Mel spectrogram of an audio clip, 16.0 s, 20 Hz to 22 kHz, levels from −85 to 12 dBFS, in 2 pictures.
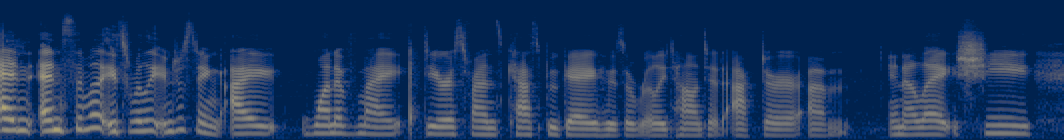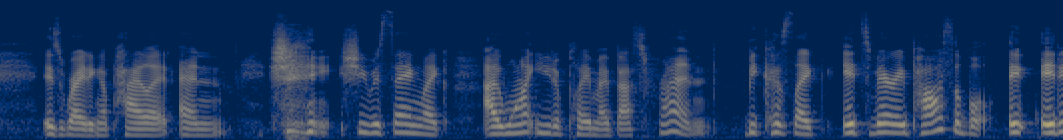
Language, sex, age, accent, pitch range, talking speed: English, female, 20-39, American, 180-235 Hz, 180 wpm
